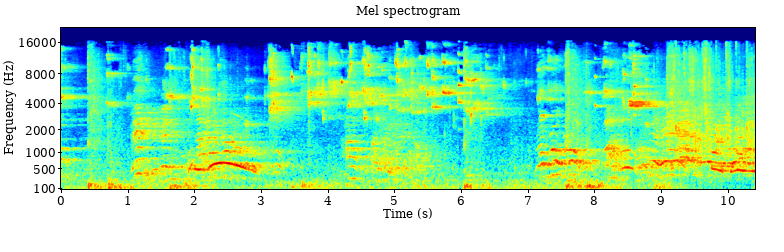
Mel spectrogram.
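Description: Volleyball rally in a large gym: the ball is served and struck again and again with sharp slaps, while sneakers squeak on the hardwood floor and players shout, all echoing in the hall.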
